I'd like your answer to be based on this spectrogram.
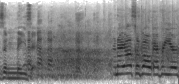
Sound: audience laughing

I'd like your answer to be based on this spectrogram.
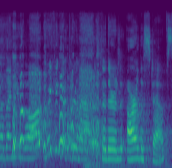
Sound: Sydney laughs

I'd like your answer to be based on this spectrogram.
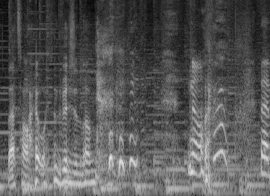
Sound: laughing

